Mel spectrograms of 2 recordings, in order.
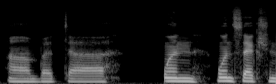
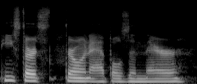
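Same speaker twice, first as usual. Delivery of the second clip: ordinary talk, nothing marked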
